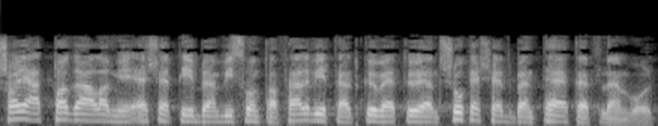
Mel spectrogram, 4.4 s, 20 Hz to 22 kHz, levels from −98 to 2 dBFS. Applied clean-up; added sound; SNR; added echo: none; none; none; none.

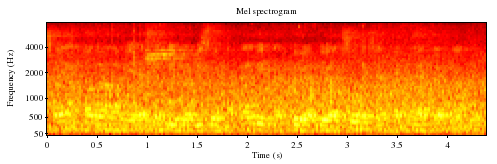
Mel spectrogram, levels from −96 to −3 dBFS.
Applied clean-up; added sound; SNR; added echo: none; Traffic noise, roadway noise / Vehicle horn, car horn, honking; 3 dB; reverberation time 1.0 s.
